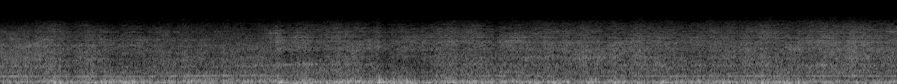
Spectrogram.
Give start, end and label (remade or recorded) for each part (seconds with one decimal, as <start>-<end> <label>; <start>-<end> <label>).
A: 0.0-4.3 recorded; 4.3-4.9 remade; 4.9-6.1 recorded; 6.1-7.2 remade; 7.2-9.0 recorded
